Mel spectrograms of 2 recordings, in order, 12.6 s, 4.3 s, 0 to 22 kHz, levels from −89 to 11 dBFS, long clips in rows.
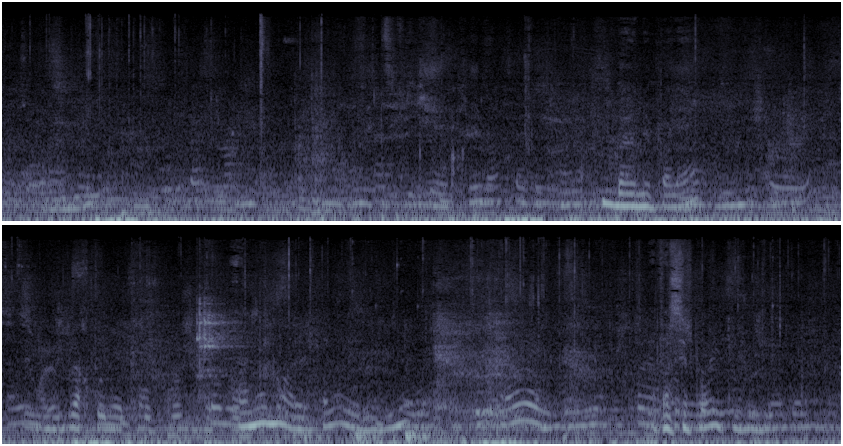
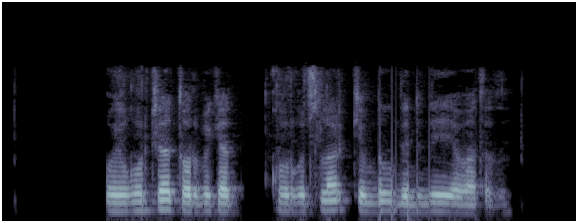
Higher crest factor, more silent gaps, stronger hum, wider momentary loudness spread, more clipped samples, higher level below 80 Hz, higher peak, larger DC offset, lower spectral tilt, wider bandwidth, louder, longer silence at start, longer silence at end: about the same, 16 dB vs 18 dB; second, none vs 1.82-1.96 s; neither; about the same, 11 LU vs 10 LU; neither; first, -44 dBFS vs -66 dBFS; second, -18 dBFS vs -10 dBFS; neither; about the same, -6 dB/octave vs -5 dB/octave; first, 18 kHz vs 7.8 kHz; second, -37 LUFS vs -27 LUFS; second, 0 s vs 0.8 s; second, 0 s vs 0.55 s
